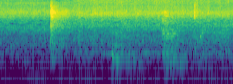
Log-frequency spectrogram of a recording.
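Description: Fish, prawns and vegetables sizzling on a grill over glowing embers, a steady hiss, with one sharp click about half a second in.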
